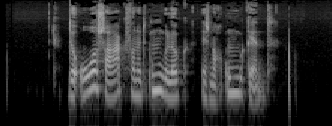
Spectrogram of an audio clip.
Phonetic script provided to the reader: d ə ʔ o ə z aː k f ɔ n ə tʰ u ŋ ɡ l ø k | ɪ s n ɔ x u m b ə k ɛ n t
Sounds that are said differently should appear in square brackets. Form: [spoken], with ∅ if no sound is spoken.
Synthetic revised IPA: d ə ʔ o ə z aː k f ɔ n ə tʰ u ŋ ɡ l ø k | ɪ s n ɔ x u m b ə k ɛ n t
